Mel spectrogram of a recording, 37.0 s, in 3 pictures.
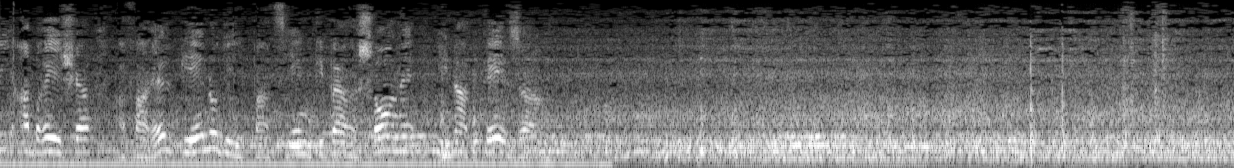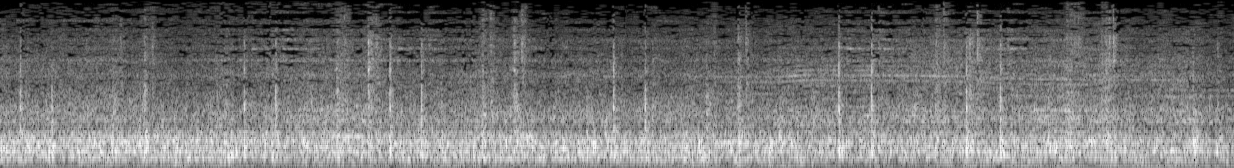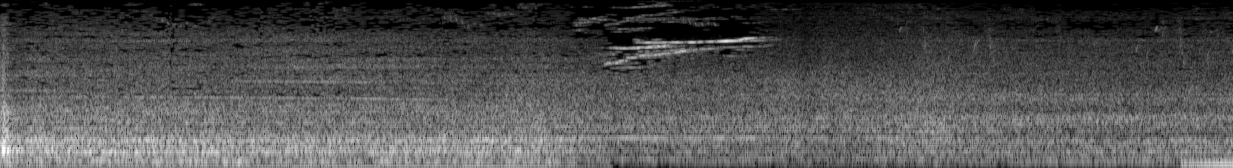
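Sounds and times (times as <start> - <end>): diesel train engine running: 0.0 - 26.6, 36.5 - 37.0
wheels clicking over rail joints: 10.2 - 14.1, 14.7 - 20.0.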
